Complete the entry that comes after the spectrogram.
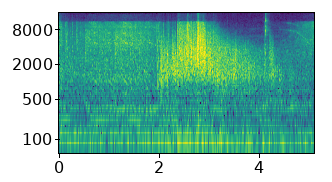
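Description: Bombers destroying a hyperspace gate in Homeworld 2 Remastered, a dense continuous rumble of heavy booms and weapon fire, loud and steady throughout, with a swelling blast near the middle.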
